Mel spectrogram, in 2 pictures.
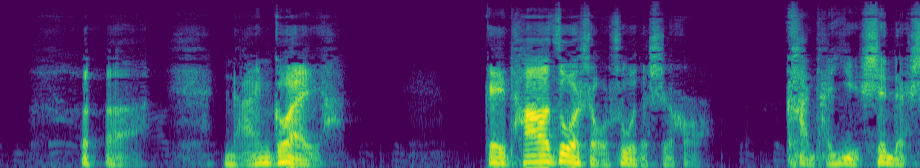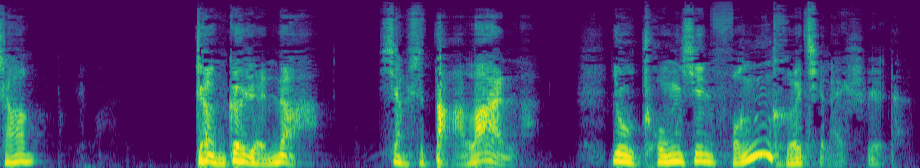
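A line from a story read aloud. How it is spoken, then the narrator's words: Amused, smiling. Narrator (Chinese): 医生笑着说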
